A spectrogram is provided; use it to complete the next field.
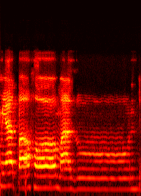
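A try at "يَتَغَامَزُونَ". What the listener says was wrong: Yatagom, bukan yatakho, yatagom.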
